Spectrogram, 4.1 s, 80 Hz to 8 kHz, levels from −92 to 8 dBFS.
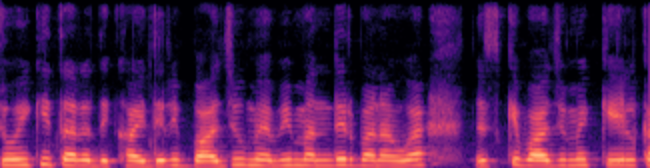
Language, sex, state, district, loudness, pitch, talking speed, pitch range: Hindi, female, Maharashtra, Chandrapur, -15 LUFS, 255 Hz, 265 wpm, 240-265 Hz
